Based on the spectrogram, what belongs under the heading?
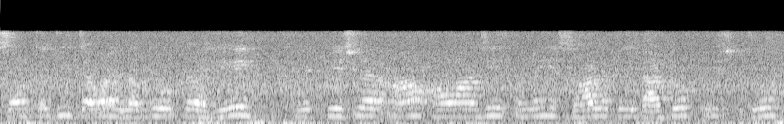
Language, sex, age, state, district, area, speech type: Sindhi, female, 60+, Gujarat, Surat, urban, spontaneous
